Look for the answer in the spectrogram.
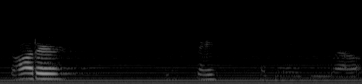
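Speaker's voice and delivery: Jesus blessing the kneeling woman, very soft and slow; tender blessing. Acted. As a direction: breathe it gently to her.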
